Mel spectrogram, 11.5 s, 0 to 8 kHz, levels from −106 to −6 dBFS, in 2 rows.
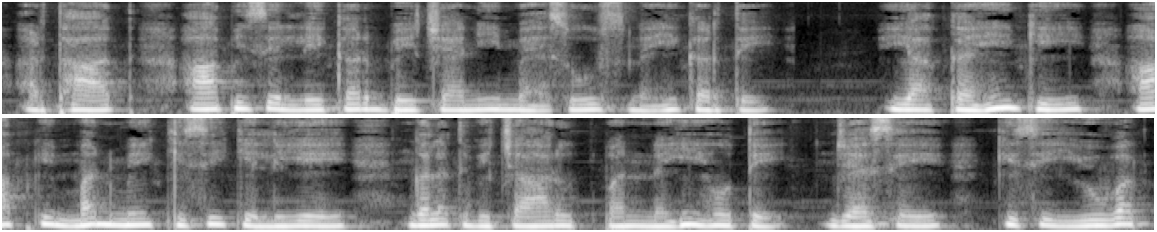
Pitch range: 125-150 Hz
